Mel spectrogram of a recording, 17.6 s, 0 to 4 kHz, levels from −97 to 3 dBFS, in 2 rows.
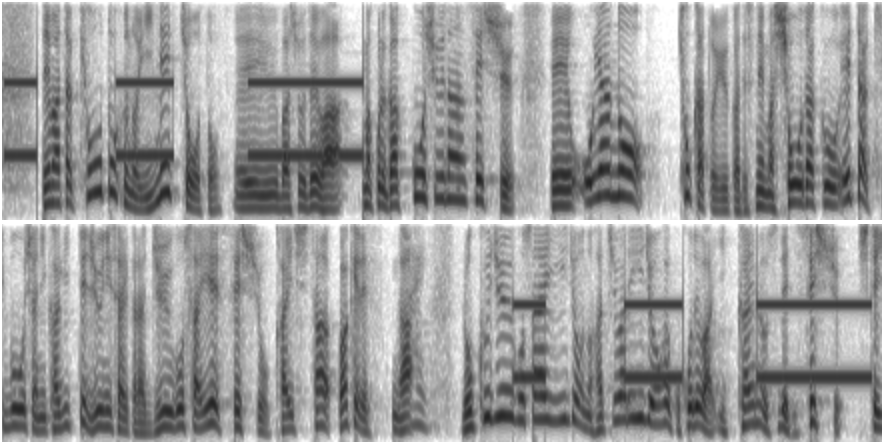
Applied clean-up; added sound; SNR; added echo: none; Telephone; 2 dB; none.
